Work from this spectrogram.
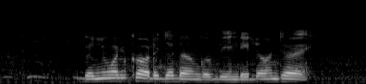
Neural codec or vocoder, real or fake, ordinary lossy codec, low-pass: codec, 16 kHz, 4 kbps, X-Codec, HuBERT features, trained on general audio; fake; none; none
